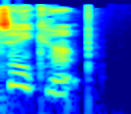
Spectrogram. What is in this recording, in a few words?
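"take something up", English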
